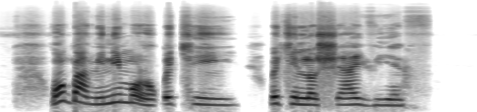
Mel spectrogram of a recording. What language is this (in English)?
Yoruba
